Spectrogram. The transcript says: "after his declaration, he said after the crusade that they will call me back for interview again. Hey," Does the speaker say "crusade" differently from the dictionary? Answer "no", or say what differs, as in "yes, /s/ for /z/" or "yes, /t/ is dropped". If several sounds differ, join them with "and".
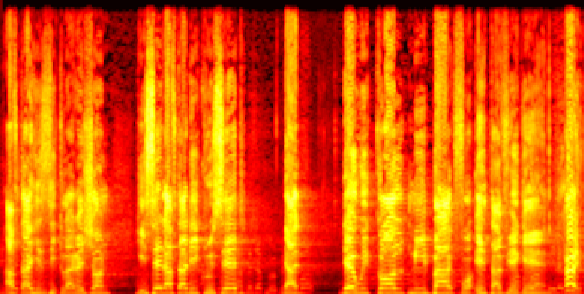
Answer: no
